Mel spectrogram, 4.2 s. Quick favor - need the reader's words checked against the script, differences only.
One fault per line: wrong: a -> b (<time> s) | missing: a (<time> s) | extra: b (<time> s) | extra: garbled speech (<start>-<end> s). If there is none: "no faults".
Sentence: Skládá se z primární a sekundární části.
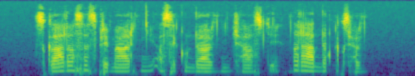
extra: garbled speech (2.9-3.7 s)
